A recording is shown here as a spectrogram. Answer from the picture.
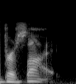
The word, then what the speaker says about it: Versailles: And uh, if you remember, it was actually called, I mean, the, the French pronunciation is Versailles and I have something sticking to my lip that's driving me nuts.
